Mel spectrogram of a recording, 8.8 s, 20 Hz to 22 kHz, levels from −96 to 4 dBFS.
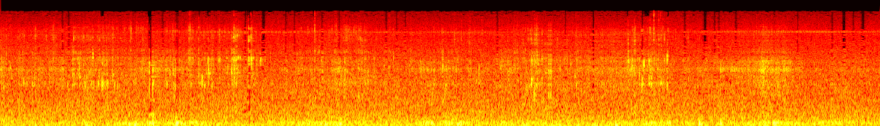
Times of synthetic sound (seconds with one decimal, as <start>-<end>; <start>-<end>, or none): none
